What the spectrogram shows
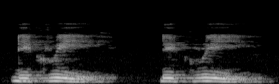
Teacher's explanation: Xuống giọng âm đầu tiên và kéo dài âm y cuối ra.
